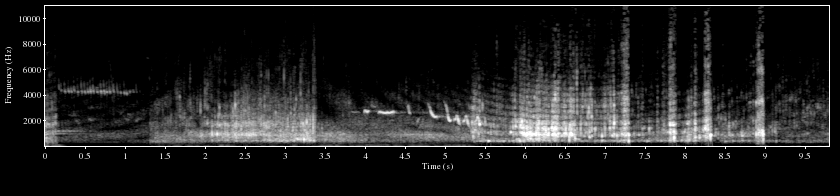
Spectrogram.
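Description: Oil sizzling as tofu fries in a stone wok, then a cleaver chopping on a stone slab with a few sharp chops near the end. Birds chirp in between.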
